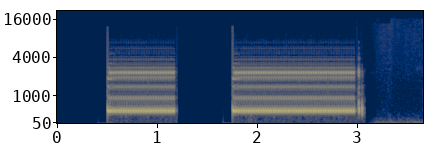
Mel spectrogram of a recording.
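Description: Two long ringback tones purr through a phone line during an outgoing call to a guardian's phone, each about a second or more, separated by a short silence, then a faint click and line hiss as the call connects.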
